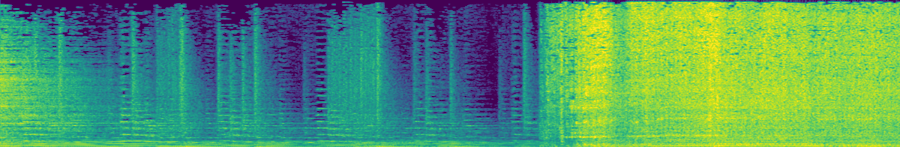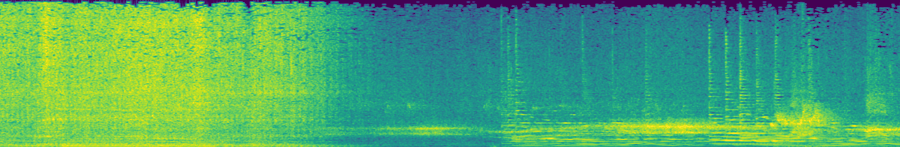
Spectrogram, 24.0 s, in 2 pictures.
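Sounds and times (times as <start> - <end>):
car engine starting and running: 6.8 - 17.7.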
